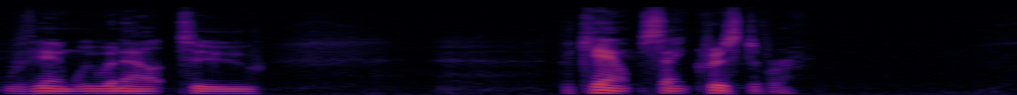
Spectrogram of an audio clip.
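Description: A middle-aged man speaks with animation through a headset microphone.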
